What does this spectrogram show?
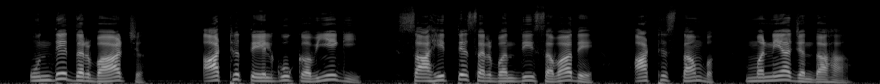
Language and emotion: Dogri, neutral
